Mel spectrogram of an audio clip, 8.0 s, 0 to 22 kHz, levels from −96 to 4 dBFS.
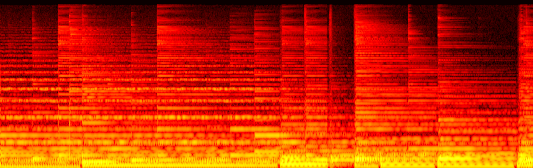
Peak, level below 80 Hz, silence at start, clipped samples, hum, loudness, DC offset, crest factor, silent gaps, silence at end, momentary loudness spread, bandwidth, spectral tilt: -8 dBFS; -30 dBFS; 0 s; under 0.1%; none; -24 LUFS; under 0.1%; 14 dB; none; 0 s; 5 LU; 19.5 kHz; -6.5 dB/octave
